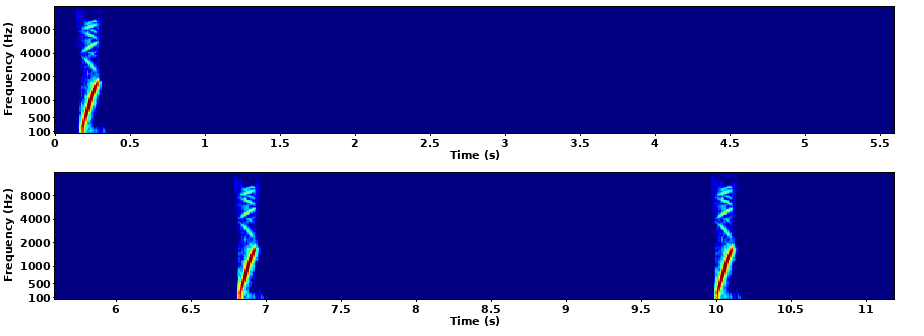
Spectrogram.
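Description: A short rising electronic blip sounds a few times.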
